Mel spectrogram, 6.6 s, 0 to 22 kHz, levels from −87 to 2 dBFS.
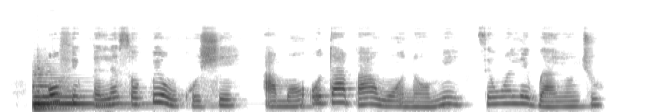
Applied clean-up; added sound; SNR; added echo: none; Bowed string instrument; -4 dB; none.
